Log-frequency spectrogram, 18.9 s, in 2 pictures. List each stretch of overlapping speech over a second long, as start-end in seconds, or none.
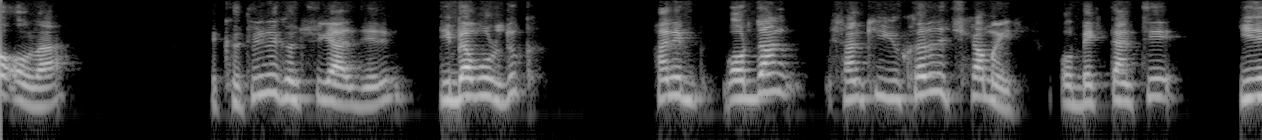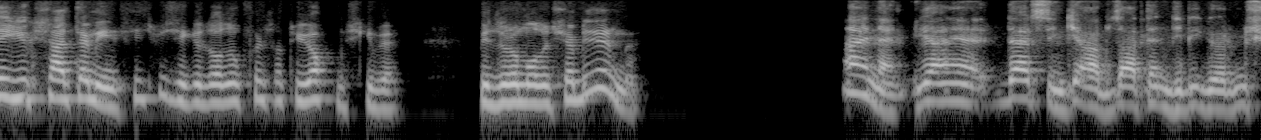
none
